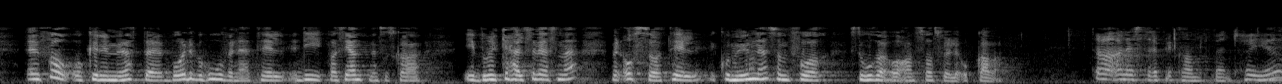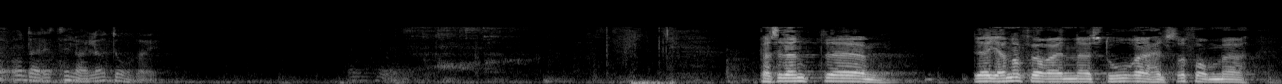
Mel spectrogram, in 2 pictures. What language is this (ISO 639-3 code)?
nob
